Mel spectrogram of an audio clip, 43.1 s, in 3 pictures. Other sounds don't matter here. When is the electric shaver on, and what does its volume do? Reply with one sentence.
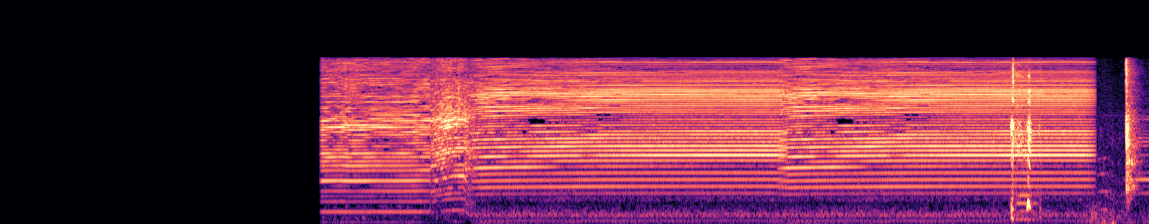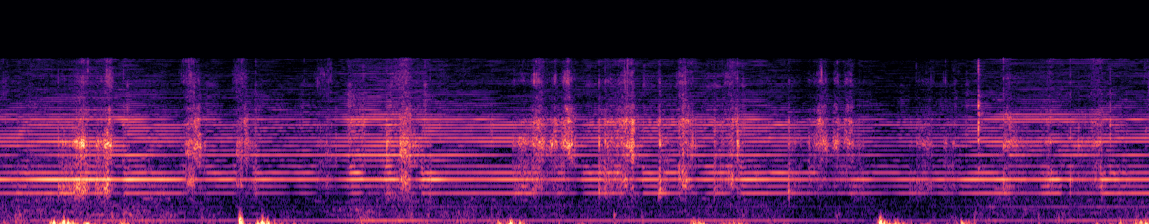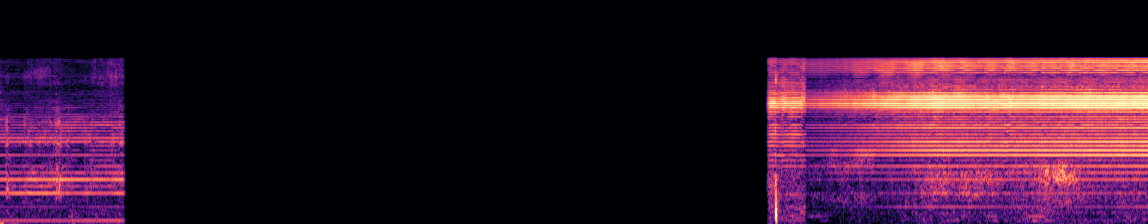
You can hear the electric shaver from 4.0 to 30.3 s, getting quieter; and from 38.3 to 43.0 s, getting louder.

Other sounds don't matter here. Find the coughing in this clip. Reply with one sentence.
The coughing can be heard from 12.4 to 13.1 s.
